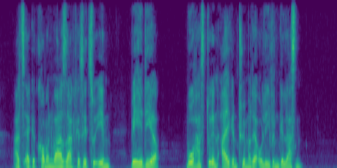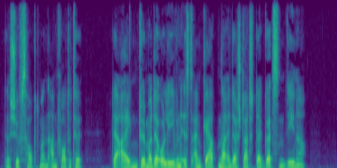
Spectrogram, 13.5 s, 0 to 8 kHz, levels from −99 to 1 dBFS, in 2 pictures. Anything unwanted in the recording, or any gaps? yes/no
no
